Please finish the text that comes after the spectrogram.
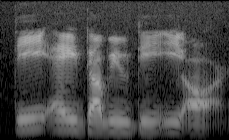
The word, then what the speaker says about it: daughter: We don't say daughter, we say daughter. Dawder. That's how we would spell it. Daughter.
